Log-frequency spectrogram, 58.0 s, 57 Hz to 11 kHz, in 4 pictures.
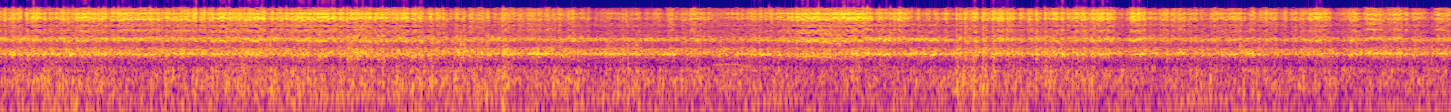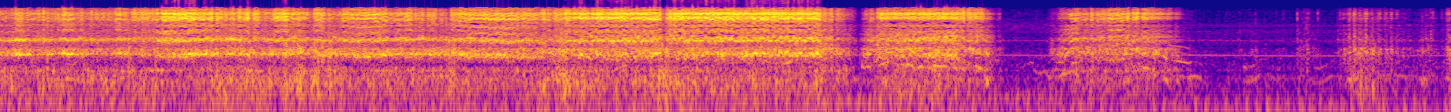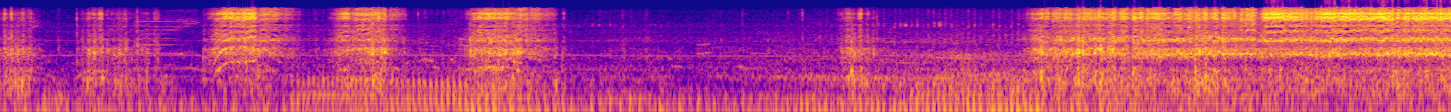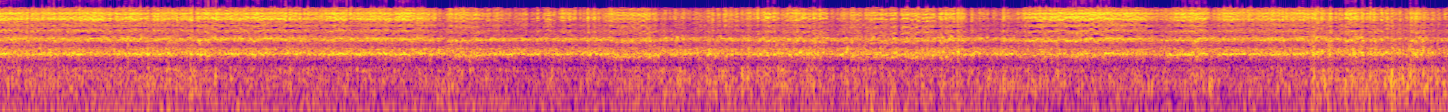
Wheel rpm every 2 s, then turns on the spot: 230, 230, 220, 230, 230, 230, 230, 230, 230, 220, 200, 150, 90, 10, 10, 30, 50, 30, 0, 20, 200, 220, 230, 230, 230, 230, 220, 220, 230.
22-24 28-30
